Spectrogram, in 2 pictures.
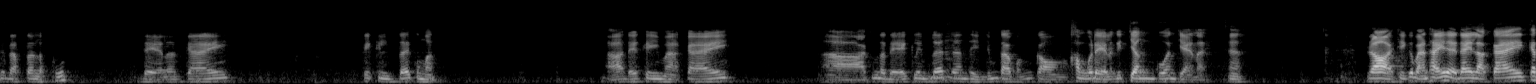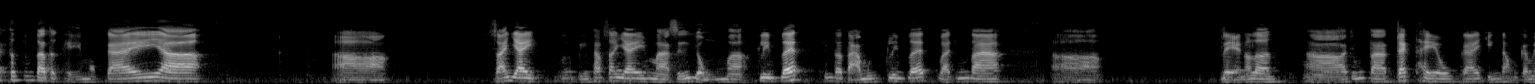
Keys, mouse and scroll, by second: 1.7 click, 2.5-2.9 scroll, 2.9 middle click, 3.6 middle click, 8.5 click, 10.4 click, 12.1-12.6 scroll, 13.1 scroll, 14.3 click, 15.7 middle click, 25.5-30.5 drag, 26.0-30.7 middle drag.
